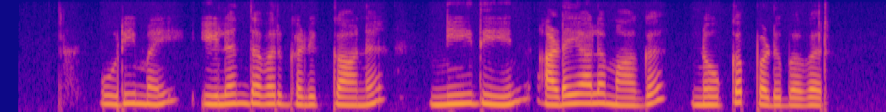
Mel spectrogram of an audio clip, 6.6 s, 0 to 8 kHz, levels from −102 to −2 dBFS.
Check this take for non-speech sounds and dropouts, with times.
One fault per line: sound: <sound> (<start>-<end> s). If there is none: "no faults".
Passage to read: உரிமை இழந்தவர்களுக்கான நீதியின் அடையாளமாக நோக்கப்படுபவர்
no faults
